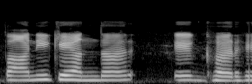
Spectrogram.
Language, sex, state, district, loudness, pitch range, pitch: Hindi, female, Madhya Pradesh, Bhopal, -15 LUFS, 195-205 Hz, 200 Hz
